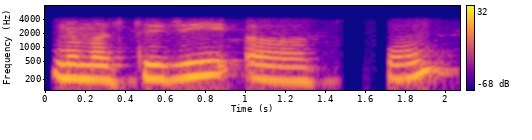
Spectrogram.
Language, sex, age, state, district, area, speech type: Dogri, female, 30-45, Jammu and Kashmir, Udhampur, urban, conversation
